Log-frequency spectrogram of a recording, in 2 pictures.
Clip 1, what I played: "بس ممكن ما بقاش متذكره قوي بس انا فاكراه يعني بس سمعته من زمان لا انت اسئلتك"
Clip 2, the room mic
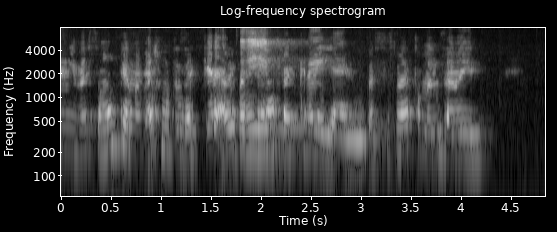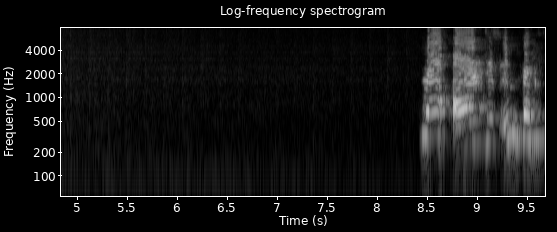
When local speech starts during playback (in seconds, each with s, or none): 1.8 s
